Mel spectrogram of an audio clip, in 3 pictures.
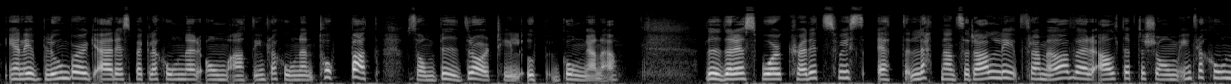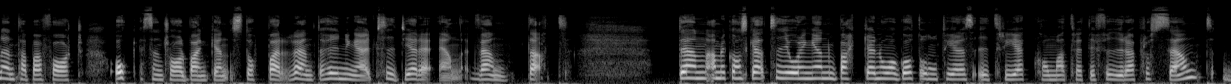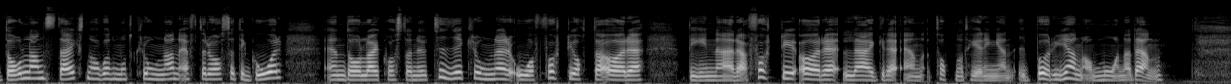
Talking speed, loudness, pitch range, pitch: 115 wpm, -22 LUFS, 220-275 Hz, 245 Hz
